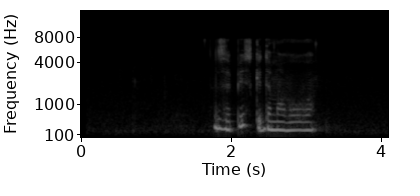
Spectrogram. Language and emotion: Russian, sad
